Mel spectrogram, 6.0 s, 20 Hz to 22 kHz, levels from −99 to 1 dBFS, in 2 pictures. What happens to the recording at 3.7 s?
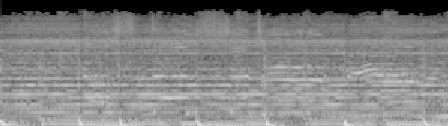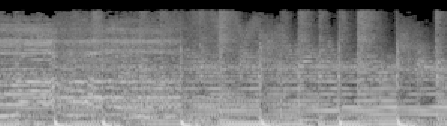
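At 3.65 s, compressed frames are skipped. Roughly 200 ms of audio is lost, which fits about seven missing frames of 26.1 ms each. The decoder jumps ahead, and because neighbouring frames overlap, the join is a brief smeared blip, not a hard click. A spectrogram shows an abrupt spectral discontinuity with a broadband smudge. The waveform shows the envelope shifting suddenly, with no gap of silence.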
